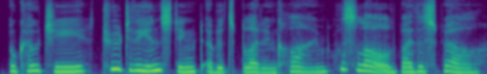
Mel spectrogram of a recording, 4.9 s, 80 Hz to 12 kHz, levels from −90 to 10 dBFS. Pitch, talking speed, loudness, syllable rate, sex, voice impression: 215 Hz, 185 wpm, -16 LUFS, 4.5 syllables/s, female, feminine, adult-like, soft, friendly, reassuring, slightly sweet, kind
